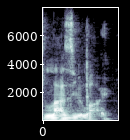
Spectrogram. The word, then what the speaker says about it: lazuli: Because fun fact, it's apparently pronounced lazuli.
